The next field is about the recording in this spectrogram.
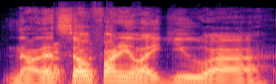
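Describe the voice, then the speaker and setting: A man in his thirties hosting a relaxed interview, laughing often and calling his guest dude. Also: on the high side, measured pace. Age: 30s. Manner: laid-back, laughs often, says dude a lot. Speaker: podcast host. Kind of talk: casual interview chat.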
